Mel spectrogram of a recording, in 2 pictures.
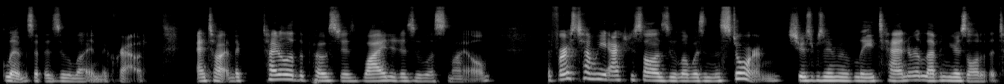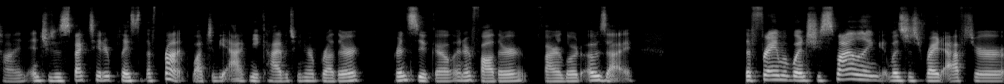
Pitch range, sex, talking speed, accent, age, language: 155-180 Hz, female, 225 wpm, American, 20-39, English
